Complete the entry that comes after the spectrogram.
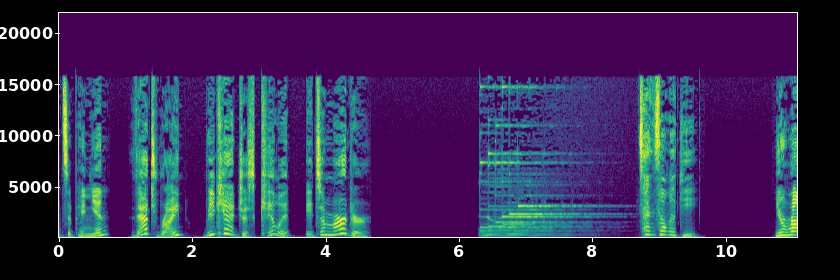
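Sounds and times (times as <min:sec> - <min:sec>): bright bell-like chime: 0:06.3 - 0:08.7.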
